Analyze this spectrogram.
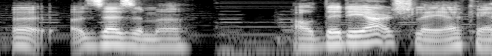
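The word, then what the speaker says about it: Zezima: He said it's Zimmer. Uh Zimmer.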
